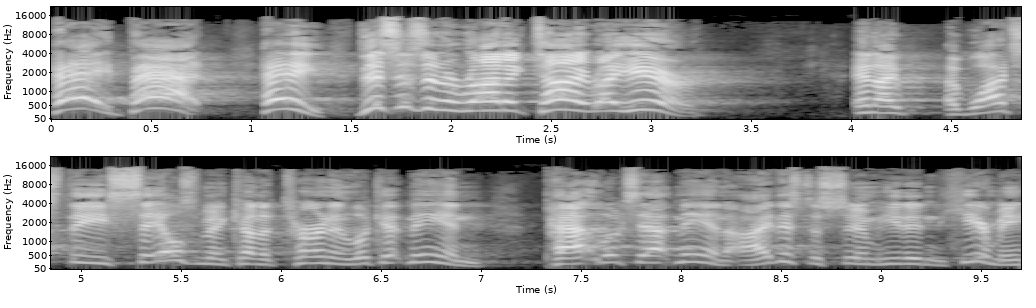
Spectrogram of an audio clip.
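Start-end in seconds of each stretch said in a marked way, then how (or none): 0.0-3.3 very loud, high shout projected across a distance. Telling a story of shopping for ties, retelling calling out loudly to Pat. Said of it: "raise my voice a little bit and shout out".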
